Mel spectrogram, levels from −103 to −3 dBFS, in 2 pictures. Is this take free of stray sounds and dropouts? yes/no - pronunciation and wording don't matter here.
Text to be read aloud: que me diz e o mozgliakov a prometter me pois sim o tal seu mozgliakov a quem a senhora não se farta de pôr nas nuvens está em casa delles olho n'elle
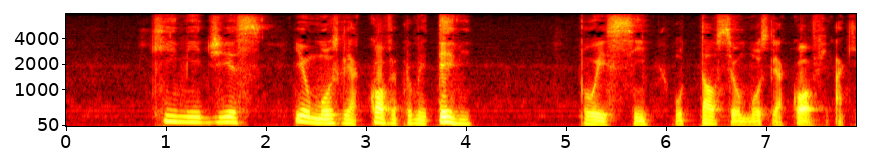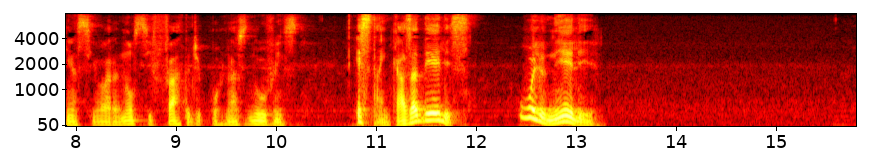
yes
